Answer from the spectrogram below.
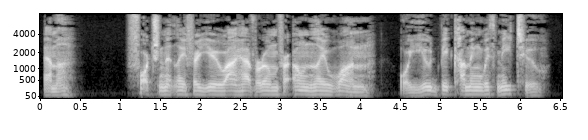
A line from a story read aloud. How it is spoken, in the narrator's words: He said coldly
